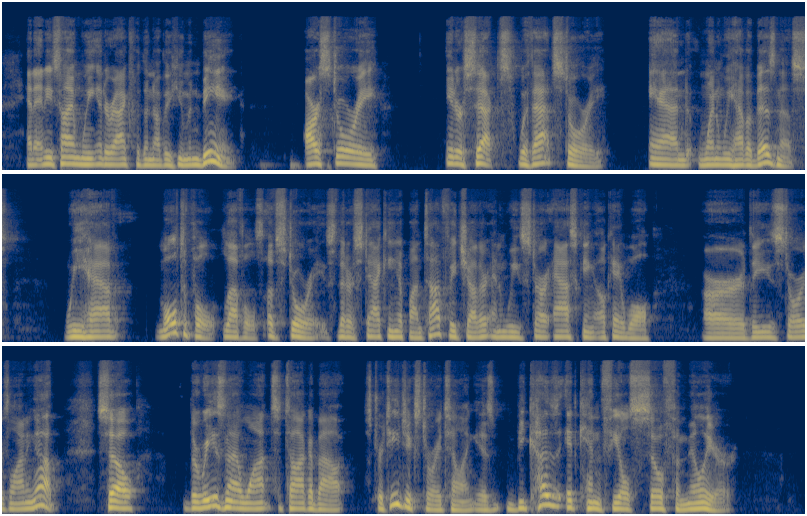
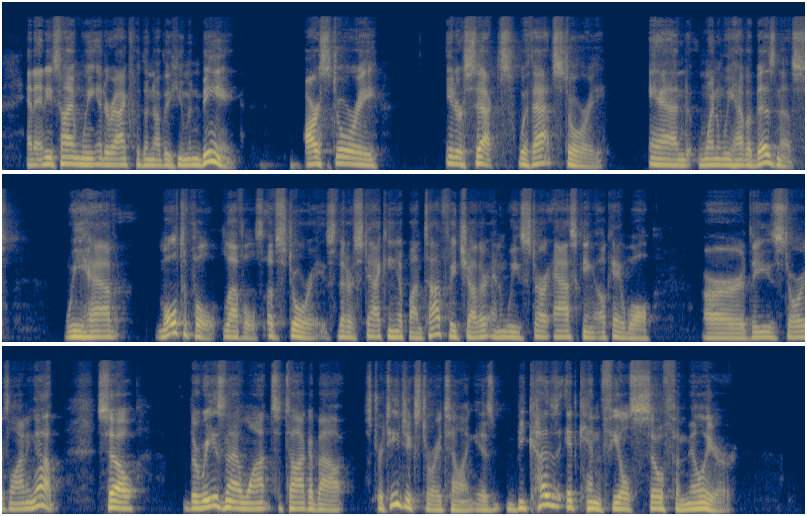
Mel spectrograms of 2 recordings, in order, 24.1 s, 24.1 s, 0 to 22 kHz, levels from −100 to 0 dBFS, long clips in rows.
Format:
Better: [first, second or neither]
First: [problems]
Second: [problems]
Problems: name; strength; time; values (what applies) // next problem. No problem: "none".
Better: neither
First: none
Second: none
